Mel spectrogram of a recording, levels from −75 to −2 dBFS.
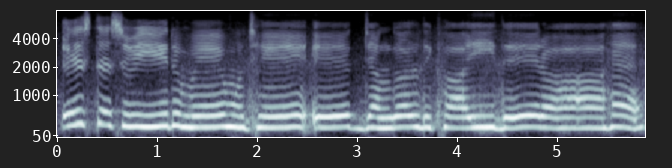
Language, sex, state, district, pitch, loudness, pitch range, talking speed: Hindi, female, Madhya Pradesh, Katni, 255 Hz, -9 LUFS, 245-260 Hz, 100 wpm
